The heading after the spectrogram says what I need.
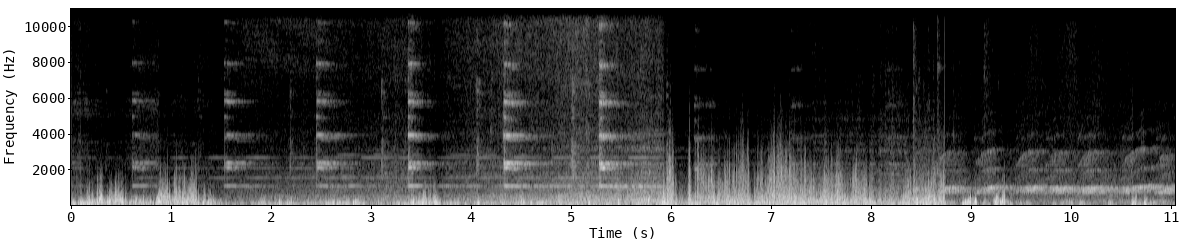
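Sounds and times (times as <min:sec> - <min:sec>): train bell ringing: 0:00.0 - 0:07.6
train wheels rumbling: 0:00.0 - 0:11.0.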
